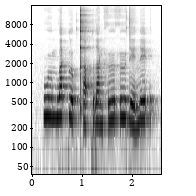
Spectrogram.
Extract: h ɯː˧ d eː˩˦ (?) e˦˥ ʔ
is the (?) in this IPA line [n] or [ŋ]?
n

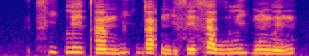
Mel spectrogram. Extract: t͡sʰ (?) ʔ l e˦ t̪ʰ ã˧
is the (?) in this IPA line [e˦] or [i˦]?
i˦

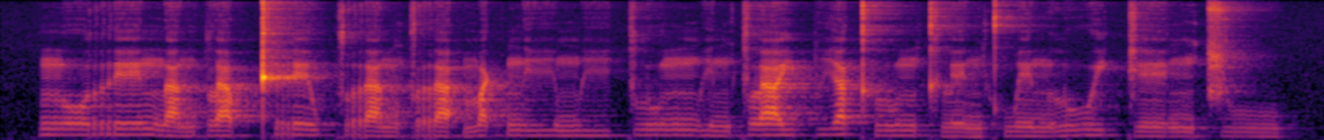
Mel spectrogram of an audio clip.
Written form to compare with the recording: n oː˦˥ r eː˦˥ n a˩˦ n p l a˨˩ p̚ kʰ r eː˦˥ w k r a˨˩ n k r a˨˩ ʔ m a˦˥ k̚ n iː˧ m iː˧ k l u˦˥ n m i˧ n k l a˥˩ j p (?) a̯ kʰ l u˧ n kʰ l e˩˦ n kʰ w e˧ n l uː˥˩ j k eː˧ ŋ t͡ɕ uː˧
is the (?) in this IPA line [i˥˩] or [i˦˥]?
i˥˩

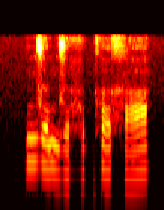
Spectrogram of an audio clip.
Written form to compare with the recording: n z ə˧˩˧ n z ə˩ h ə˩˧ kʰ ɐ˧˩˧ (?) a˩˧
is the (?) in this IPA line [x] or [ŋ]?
x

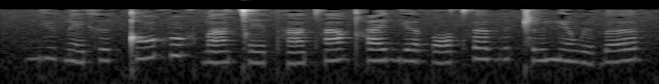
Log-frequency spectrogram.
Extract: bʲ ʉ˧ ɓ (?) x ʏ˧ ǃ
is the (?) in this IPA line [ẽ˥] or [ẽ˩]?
ẽ˩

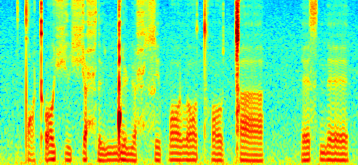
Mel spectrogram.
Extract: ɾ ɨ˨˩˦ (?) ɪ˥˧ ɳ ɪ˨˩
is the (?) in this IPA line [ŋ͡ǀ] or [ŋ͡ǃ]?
ŋ͡ǃ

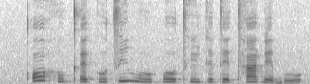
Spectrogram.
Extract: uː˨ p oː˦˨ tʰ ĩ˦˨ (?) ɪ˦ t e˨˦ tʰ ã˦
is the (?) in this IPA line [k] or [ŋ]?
k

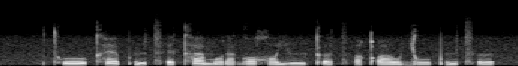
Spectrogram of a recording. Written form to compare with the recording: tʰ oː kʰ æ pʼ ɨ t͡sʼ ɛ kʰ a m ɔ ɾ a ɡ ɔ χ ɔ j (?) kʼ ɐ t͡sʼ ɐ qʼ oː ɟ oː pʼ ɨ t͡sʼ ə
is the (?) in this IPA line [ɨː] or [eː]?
ɨː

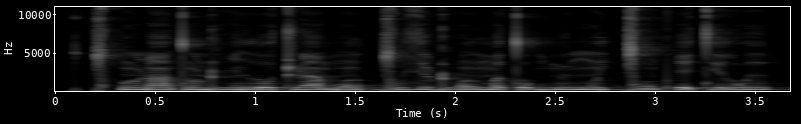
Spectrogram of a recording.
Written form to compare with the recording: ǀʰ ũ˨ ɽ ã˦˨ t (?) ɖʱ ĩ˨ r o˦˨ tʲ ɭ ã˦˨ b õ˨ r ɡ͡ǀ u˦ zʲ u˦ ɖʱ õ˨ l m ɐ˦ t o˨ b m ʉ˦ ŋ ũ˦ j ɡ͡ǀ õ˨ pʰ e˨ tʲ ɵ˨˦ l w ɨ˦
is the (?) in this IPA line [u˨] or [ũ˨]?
ũ˨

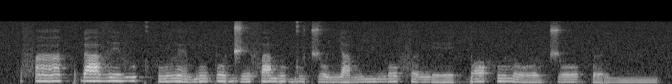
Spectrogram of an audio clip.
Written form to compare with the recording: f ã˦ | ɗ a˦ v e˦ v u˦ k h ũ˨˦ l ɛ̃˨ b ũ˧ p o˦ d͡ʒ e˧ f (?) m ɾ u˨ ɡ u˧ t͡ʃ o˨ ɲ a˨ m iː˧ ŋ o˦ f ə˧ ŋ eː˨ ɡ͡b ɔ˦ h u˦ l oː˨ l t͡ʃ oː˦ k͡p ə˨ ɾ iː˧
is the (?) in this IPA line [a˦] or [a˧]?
a˦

